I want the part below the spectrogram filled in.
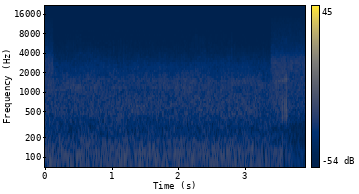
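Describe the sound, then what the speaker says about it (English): Fighter jet afterburner roaring in the flight game Flyout, a steady, dense, loud engine rumble that holds throughout with no breaks. "Gonna get back on the afterburner here as we're trying to nose up."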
